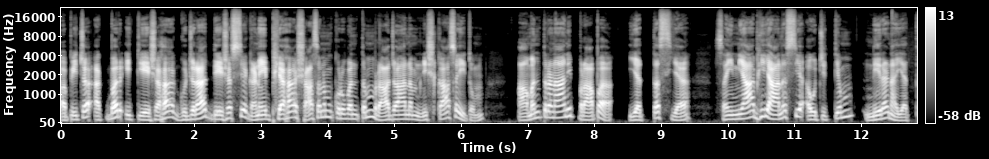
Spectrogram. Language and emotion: Sanskrit, neutral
